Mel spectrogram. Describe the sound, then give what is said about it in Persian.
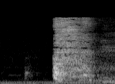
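A single cough in the background, a sudden harsh burst that fades out slowly over a low, steady hum. “یه سرفه پیش زمینه.”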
